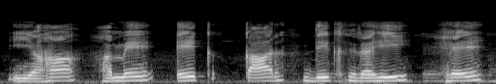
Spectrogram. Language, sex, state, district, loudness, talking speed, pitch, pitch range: Hindi, male, Madhya Pradesh, Dhar, -13 LUFS, 85 wpm, 165 Hz, 150-175 Hz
